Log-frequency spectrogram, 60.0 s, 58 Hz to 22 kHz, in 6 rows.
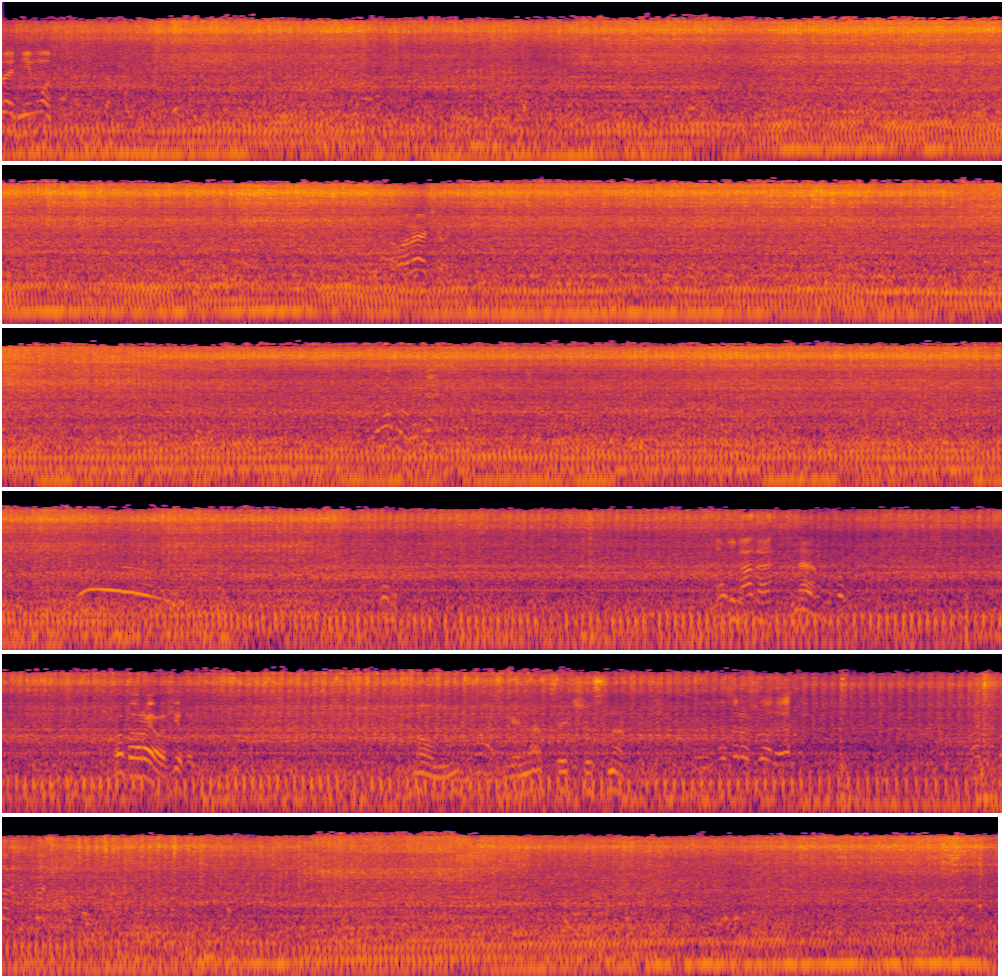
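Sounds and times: vehicle engine running under load: 0:00.0 - 0:59.9.

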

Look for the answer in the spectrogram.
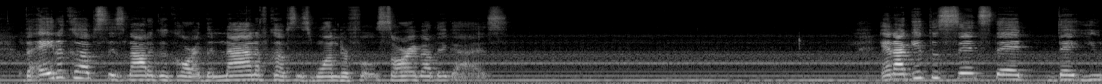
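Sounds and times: steady hum of held tones: 0:00.0 - 0:11.0.

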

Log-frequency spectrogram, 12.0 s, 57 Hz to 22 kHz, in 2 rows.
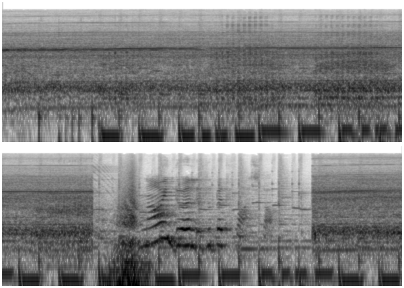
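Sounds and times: electric hand mixer whining: 0:00.0 - 0:07.5, 0:10.7 - 0:12.0.

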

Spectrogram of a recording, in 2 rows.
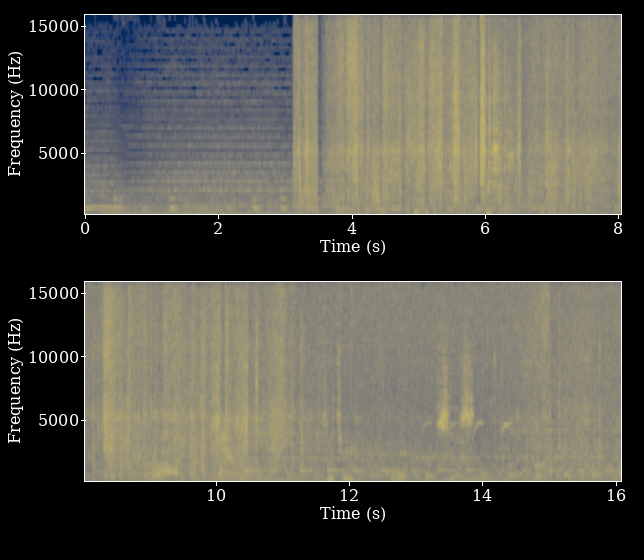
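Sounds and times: background music: 0:00.0 - 0:16.0
boots crunching through snow: 0:03.1 - 0:11.7.

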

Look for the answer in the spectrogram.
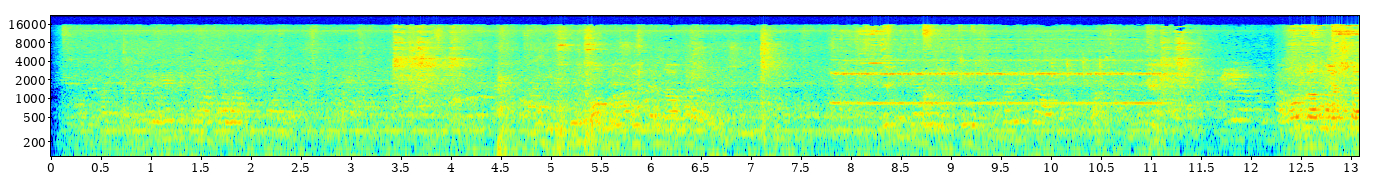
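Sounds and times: people talking: 0:08.2 - 0:13.0.

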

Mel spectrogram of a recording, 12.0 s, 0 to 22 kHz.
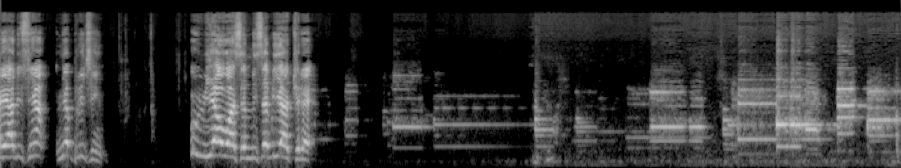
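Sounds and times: man speaking: 0:00.0 - 0:01.4, 0:02.6 - 0:04.2
electronic musical tones: 0:04.2 - 0:12.0.

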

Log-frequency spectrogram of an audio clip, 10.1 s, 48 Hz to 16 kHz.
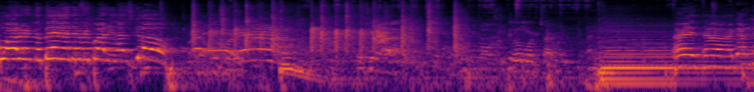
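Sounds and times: bar audience voices: 0:00.0 - 0:10.0
scattered hand claps: 0:02.4 - 0:06.3.

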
